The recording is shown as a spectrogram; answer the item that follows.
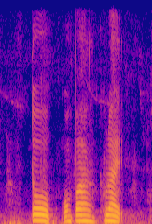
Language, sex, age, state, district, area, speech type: Manipuri, female, 45-60, Manipur, Imphal East, rural, spontaneous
